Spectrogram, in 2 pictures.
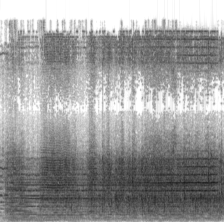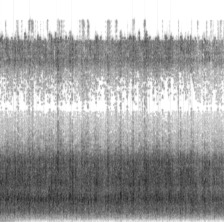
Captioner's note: applause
